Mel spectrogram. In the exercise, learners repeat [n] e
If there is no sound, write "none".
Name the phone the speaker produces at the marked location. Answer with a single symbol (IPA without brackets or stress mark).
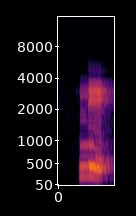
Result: n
